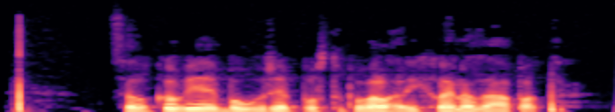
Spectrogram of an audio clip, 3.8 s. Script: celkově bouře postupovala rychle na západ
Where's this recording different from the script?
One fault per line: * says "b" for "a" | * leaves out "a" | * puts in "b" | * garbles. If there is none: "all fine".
all fine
